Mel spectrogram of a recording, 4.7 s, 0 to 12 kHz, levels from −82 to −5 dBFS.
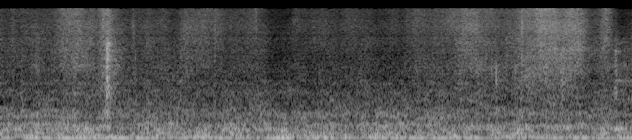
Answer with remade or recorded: remade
